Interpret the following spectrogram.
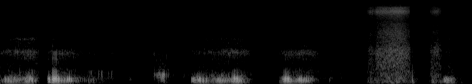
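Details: Young female bulldog asleep and snoring indoors: short, low, rasping snorts in quick pairs, separated by silent pauses, followed by a brief hissing rush of breath.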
